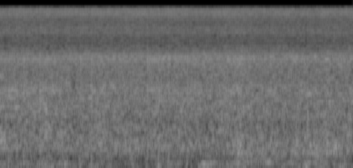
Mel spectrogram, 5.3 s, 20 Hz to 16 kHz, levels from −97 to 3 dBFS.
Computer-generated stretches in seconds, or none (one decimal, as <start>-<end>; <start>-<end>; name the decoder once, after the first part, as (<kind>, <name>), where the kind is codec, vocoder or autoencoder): 0.0-1.3 (vocoder, BigVGAN v2); 1.8-3.9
